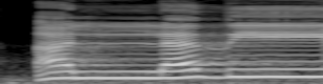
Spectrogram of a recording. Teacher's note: Karena alif lam ta'rif ketemu sama huruf syamsiyah yaitu lam. Maka cara bacanya diidghamkan atau dimasukkan ke lam kedua. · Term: alif lam syamsiyah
